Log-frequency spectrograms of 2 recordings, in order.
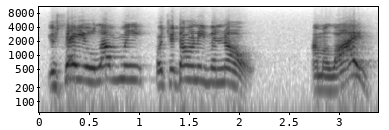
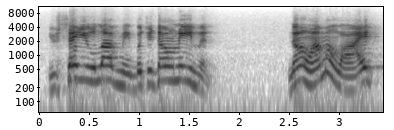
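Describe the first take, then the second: First: It sounds questioning and doubtful. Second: It sounds like a definite statement.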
